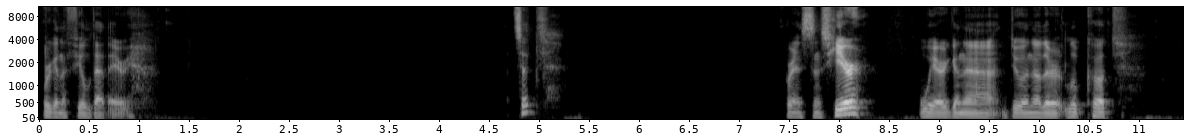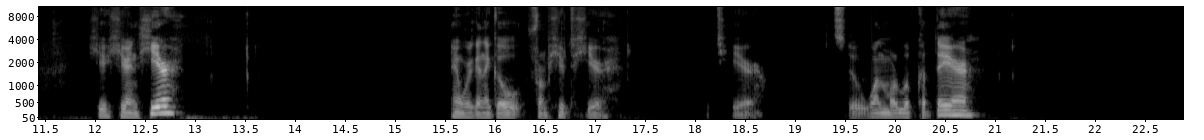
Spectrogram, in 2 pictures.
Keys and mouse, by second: 0.5 w, 0.8 click, 2.1 shift+click, 2.3 f, 3.4 shift+click, 3.6 f, 4.1 middle click, 4.7 middle click, 5.6 middle click, 6.2 middle click, 6.9 shift+middle click, 9.0 click, 9.8 click, 10.2 click, 11.6 click, 13.1 2, 14.4 w, 15.6 f, 16.9 f, 17.4 click, 19.9 click, 20.6 2, 21.8 w, 22.6 shift+click.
